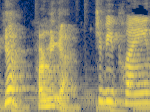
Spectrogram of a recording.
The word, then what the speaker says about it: Farmiga: And I mean, do you ever think that it's weird for the Farmiga sisters, did I pronounce that right? Yeah, Farmiga.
